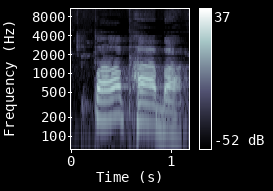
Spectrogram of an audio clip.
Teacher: ये किस में आते हैं? ओष्ठ में आते हैं।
